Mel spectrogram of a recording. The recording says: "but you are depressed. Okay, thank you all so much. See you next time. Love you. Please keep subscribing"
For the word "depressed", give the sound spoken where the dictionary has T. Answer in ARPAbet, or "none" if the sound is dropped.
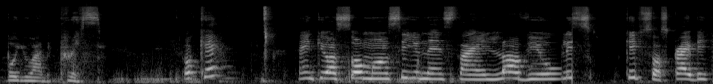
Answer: none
